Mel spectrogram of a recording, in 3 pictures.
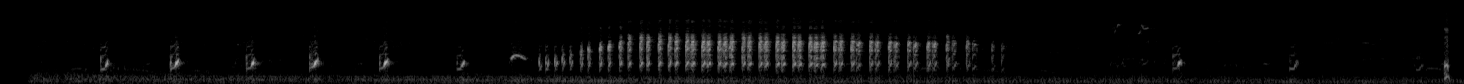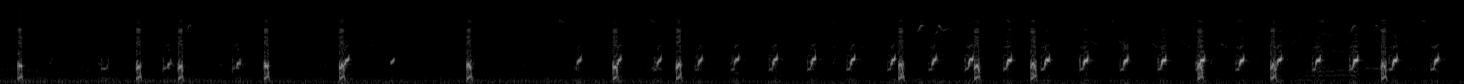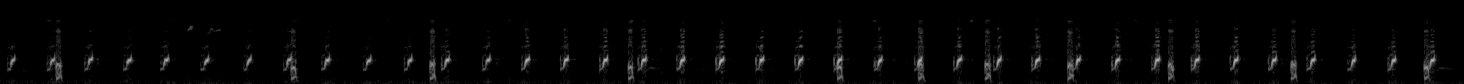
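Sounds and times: waterhen calling: 4.6s - 10.1s, 20.4s - 43.9s.

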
